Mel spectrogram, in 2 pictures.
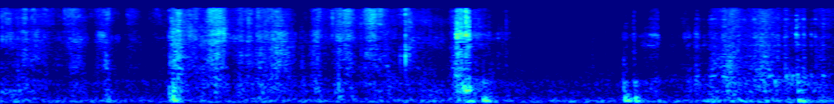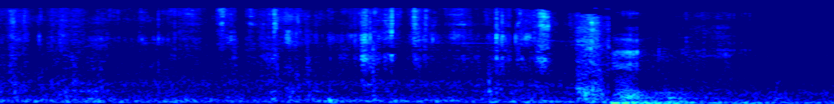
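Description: Near silence with faint handling noises: a paper towel rustling and a few small clicks, the sharpest a little over two seconds in.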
